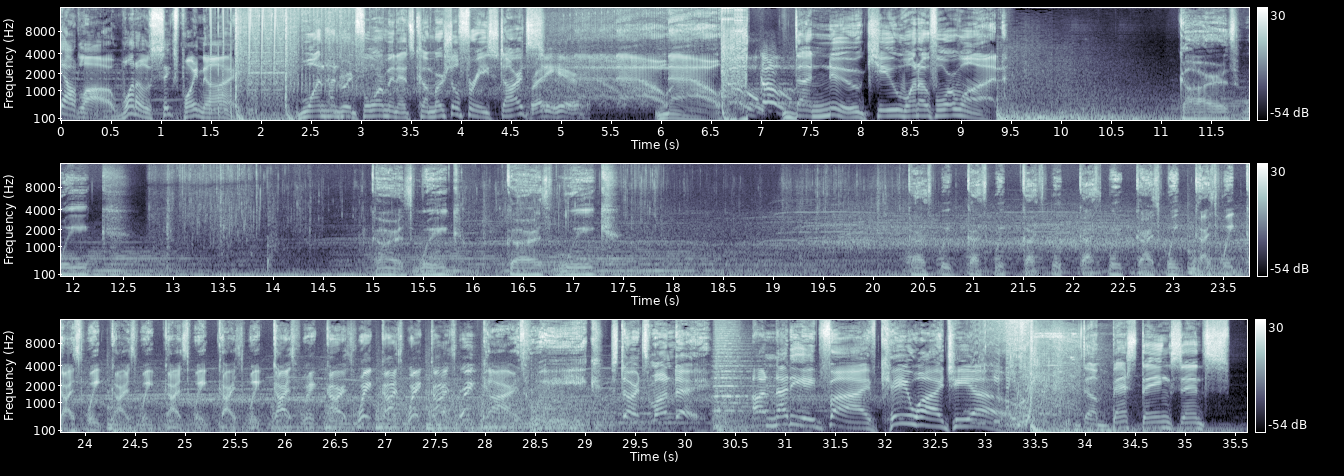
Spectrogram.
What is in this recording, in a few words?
country imaging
